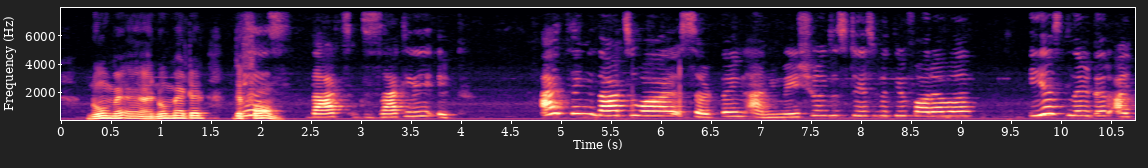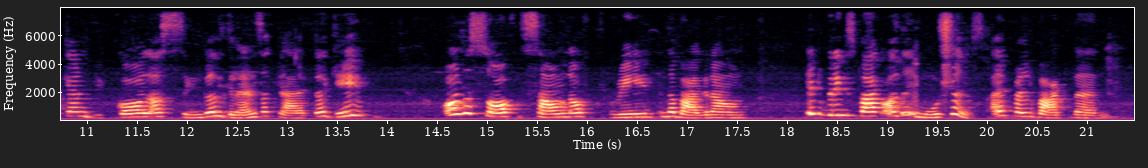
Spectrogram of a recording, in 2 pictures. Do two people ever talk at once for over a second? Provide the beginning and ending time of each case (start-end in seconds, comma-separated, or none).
none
